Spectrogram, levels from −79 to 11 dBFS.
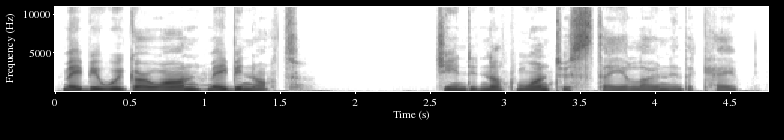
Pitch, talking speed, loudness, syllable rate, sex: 200 Hz, 200 wpm, -16 LUFS, 5.5 syllables/s, female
